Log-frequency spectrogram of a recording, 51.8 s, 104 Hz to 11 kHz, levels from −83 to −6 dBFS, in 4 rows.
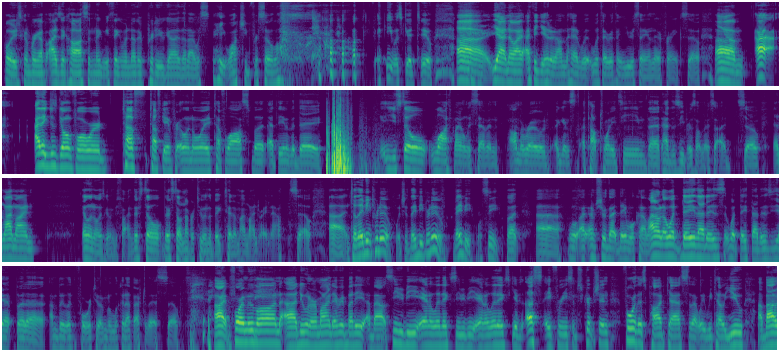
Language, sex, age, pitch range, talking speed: English, male, 20-39, 110-145 Hz, 235 wpm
